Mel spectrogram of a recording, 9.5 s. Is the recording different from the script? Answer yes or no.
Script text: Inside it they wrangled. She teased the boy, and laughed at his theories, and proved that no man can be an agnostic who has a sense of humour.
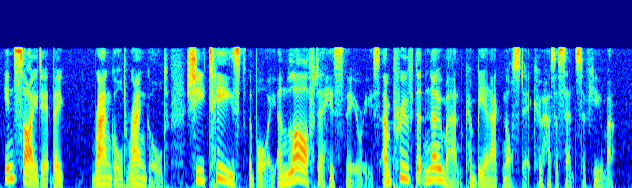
yes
